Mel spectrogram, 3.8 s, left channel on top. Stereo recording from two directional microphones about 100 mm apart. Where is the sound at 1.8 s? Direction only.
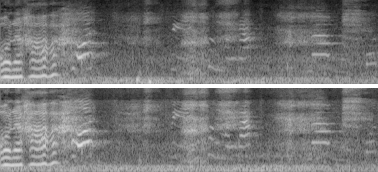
30° left (ahead or behind).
